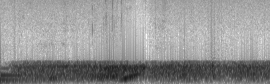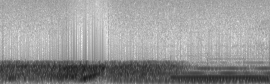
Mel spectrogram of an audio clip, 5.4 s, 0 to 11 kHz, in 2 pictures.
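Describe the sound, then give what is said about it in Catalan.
A deep, rumbling underwater hydrophone recording of the 'Bloop' ocean sound, detected in 1977 near Point Nemo: a steady low roar with two rising, swooping tones, one early and one later, and no voices. “Això es coneix com blob.”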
